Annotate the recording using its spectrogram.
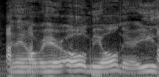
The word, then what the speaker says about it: Mjolnir: I pronouncing that right? Mjolnir? – Yeah, I thought you did.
